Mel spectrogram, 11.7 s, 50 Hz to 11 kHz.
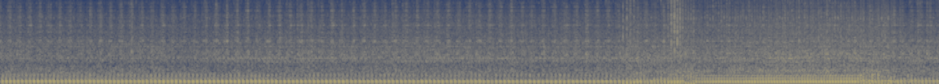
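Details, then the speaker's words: Neglected Craftsman snow blower 247.889571, after carb work, running steady with choke off: faint dry scrape over even engine beat, suspected from belt area. "okay well that was a pretty good test uh the engine it's running nice and steady with the choke off but we have a new noise you I think it's coming from the belt area it's kind of like a scraping"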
